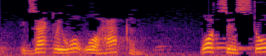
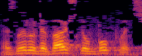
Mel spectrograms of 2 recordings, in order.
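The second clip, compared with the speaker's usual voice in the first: ordinary talk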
